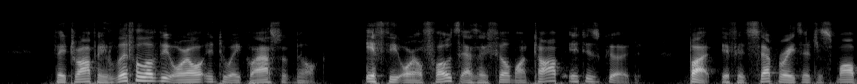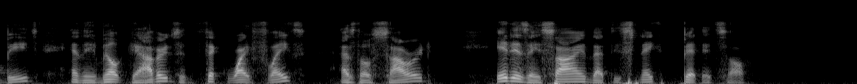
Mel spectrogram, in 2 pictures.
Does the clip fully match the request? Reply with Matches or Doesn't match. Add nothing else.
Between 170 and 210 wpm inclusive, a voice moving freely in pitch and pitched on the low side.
Matches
